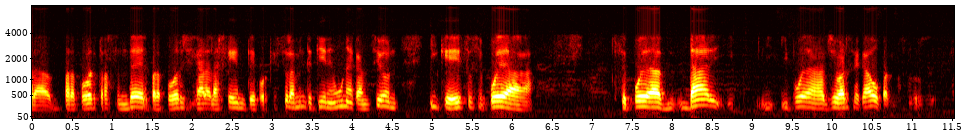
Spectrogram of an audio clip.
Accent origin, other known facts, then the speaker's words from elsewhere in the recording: Argentina; encima siendo Argentina, con tanta rivalidad que a veces tenemos con los chilenos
